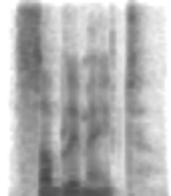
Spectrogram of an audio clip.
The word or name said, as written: sublimate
